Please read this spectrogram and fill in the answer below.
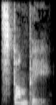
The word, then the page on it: stumpy: British English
